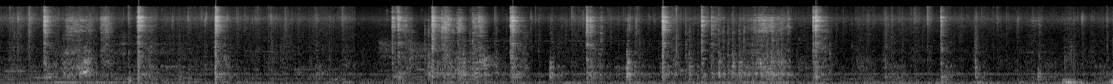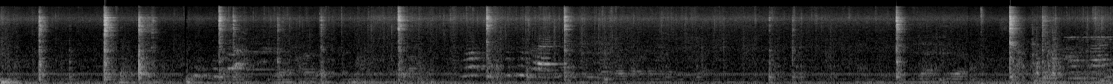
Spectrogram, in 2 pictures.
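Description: Steel spatula stirring and scraping chopped onions frying in ghee in a steel kadai. The steady sizzle runs under sharp clicks of the spatula striking the pan, which come thick and fast for the first half and more sparsely after that.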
